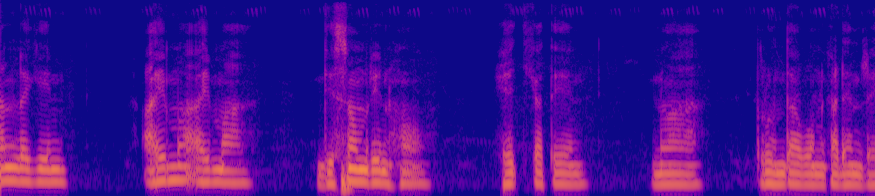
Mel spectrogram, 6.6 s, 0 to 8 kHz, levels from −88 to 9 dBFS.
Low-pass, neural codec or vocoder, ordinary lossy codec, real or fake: none; none; none; real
